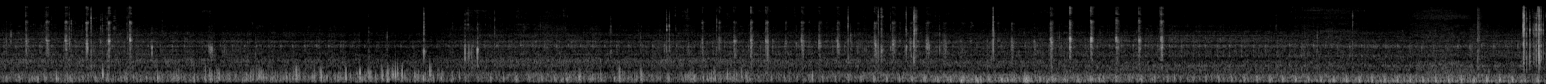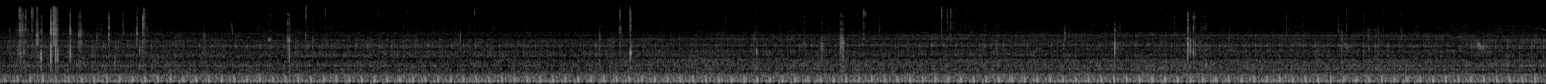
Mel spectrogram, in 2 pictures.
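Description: A steady low motor-like rumble with a fast even pulse that gets deeper and fuller about halfway through, under scattered light clicks and taps as a mussel shell and beads are handled, with a couple of sharper clicks just after the middle.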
